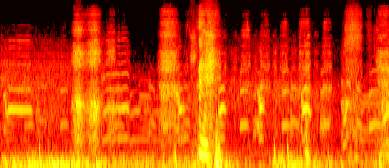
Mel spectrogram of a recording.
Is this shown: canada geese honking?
yes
